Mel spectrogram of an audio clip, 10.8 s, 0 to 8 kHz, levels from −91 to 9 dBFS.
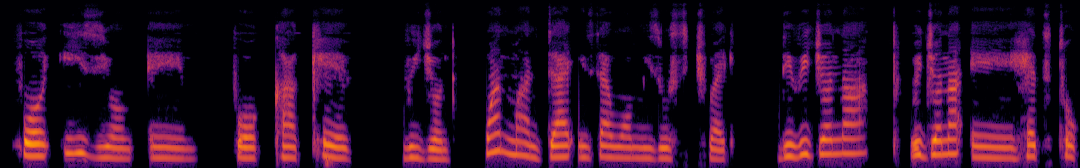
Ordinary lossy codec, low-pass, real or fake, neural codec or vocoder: none; none; real; none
